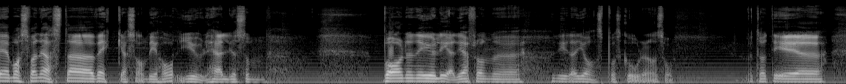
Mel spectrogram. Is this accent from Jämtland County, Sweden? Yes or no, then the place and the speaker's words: no; Stockholm, Stockholm County, Sweden; also born or lived in Hägersten / Almunge; jag kommer från Södermalm. Jag kan inte minnas några bilbränder alls på Södermalm. Jag bodde i Hägersten, Midsommarkransen, från 83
